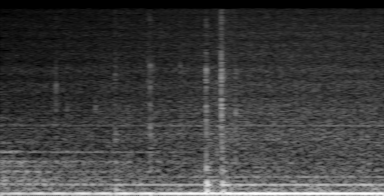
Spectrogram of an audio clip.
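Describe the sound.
Typing on a computer keyboard: a few scattered, light key clicks at an uneven pace over a steady hum and hiss.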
